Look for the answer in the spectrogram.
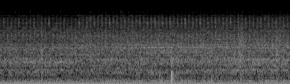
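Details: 2012 Honda Civic 1.8 L after alternator replacement, charging 14.34 V: smooth, steady idle with a low even rumble, no knocking, whine or squeal from the front. Normal idle.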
